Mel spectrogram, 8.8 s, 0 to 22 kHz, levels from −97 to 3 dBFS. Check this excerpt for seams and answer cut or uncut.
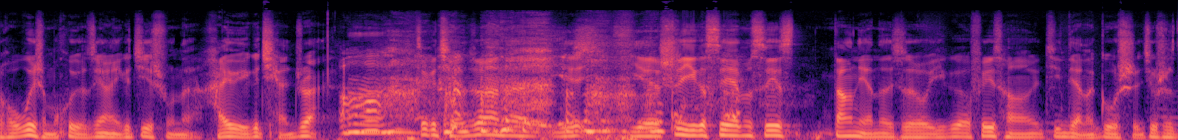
uncut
